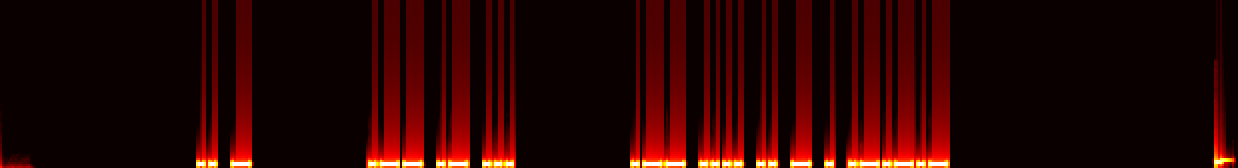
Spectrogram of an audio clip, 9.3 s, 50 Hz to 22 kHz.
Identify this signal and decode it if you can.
Morse code, heard as a keyed tone, about 28 wpm, 700 Hz. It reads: IT WAS WHITE.
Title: 3x Word-Spacing - Sentences from Top 300 Words - 28wpm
